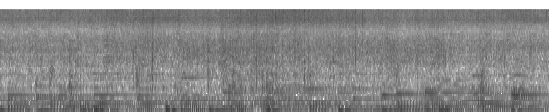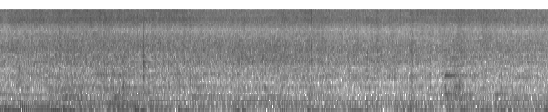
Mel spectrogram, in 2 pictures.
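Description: Chopped garlic and onion sizzling steadily in hot cooking oil in a pan, stirred now and then with a utensil.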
